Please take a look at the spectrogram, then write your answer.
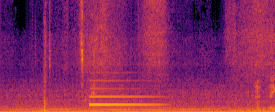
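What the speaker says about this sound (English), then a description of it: "And the powerful diesel comes to life." A powerful diesel engine cranks and catches, settling into a steady, loud low rumble inside the vehicle, with a faint tonal chime sounding briefly over it.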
